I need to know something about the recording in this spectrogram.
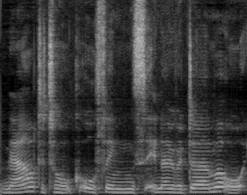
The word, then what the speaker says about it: InnovaDerma: from Capital Network now to talk all things Innovaderma or Innovaderma. I'm not quite sure how to pronounce it, although I did interview Kieran Callan at the beginning of the week. Ed, how do you say it? Innovaderma.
